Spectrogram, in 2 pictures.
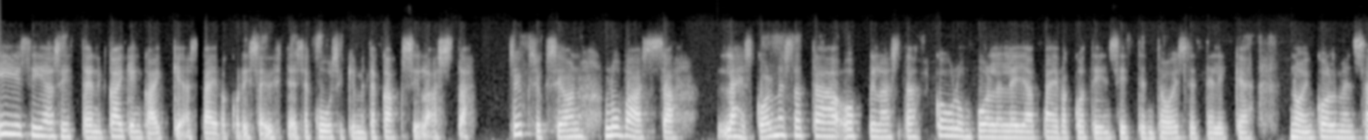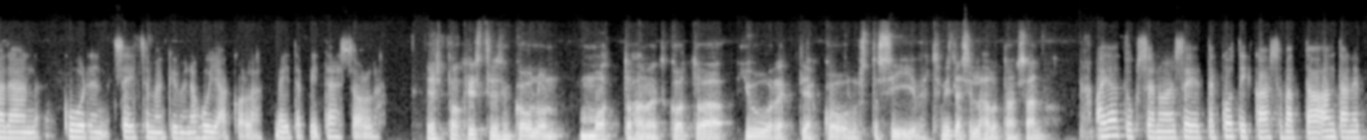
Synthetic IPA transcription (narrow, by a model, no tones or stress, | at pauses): iːsijɑsit̪ːenkɑikeŋkɑikːiɑ̰nspæiʋæko̰dḭsːɑyht̪ḛːsækuːsikymːent̪ækɑksḭlɑ̰st̪ɑ | syksyksionluʋɑsːɑ | læheskolmensɑt̪ɑːʔopːilɑst̪ɑkoulumpuolelːejɑpæiʋækot̪iːnsit̪ːent̪oiset̪elikːænoiŋkolmensɑdɑnkuːdenseit̪semæŋkymːenehujɑ̰ko̰lːɑ̰meit̪æpit̪æso̰lːɑ | espoːŋkrist̪ilːiseŋkoulunmot̪ːohɑnolit̪kot̪oɑjuːɾet̪jɑkoulust̪ɑsiːʋet̪mit̪æsilːæhɑlut̪ɑːnsɑ̰noː | ʔɑjɑt̪uksenoɑnseet̪ːækot̪ikɑsʋɑt̪ːɑːɑnt̪ɑːne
